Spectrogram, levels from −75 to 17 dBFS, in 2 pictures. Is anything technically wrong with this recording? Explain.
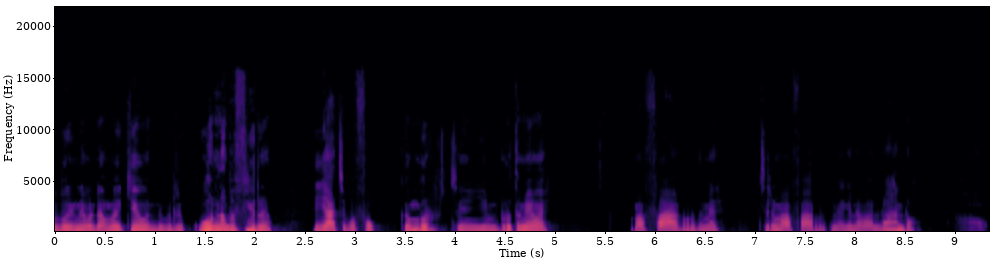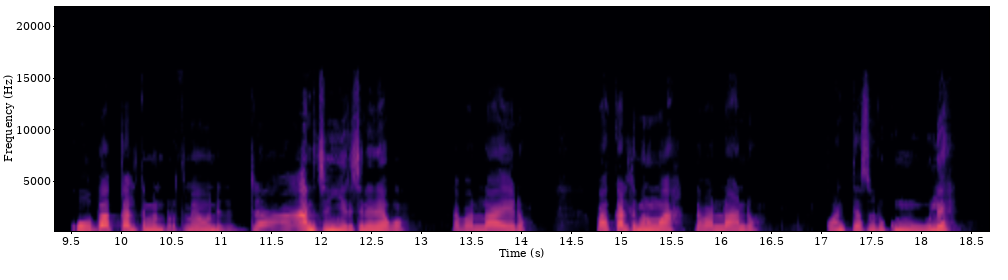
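No, nothing technically wrong can be heard in this speech recording. There is no fault to point to at any moment in the clip.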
